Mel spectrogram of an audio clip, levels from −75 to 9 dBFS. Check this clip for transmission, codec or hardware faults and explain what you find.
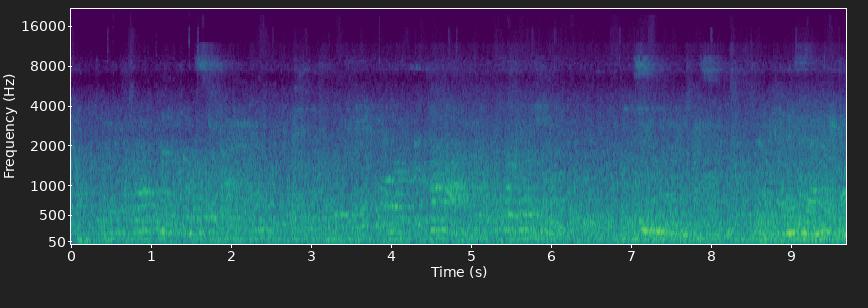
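One codec fault runs through the whole clip. Opus compression likely causes it. The damage is plainly audible from start to end. The sound turns hoarse, rough and somewhat muffled. Content still reaches about 20.1 kHz, so the band is not cut. The texture points to the encoder's hybrid speech mode at a low rate, near 16 kbps. Too few bits are spread across the bands, and detail gives way to grain.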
